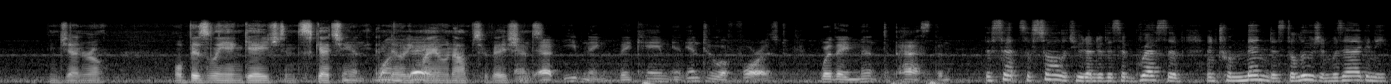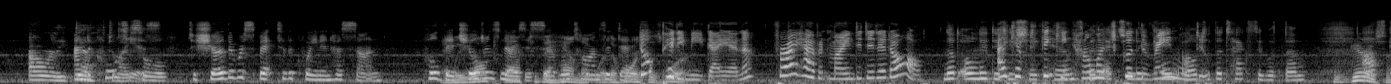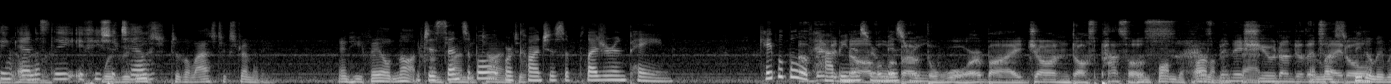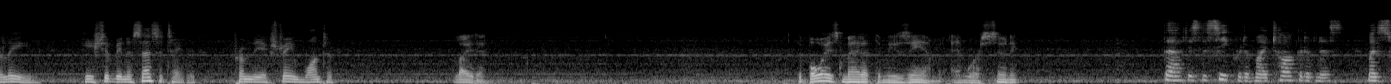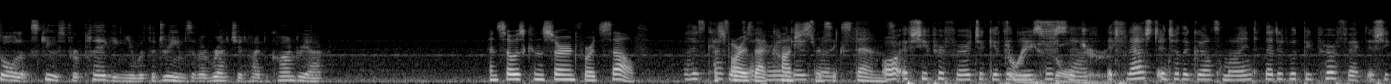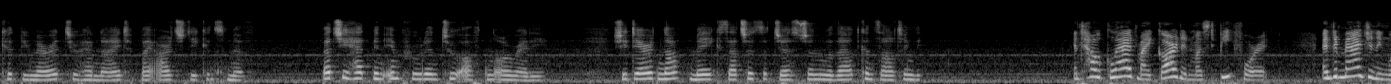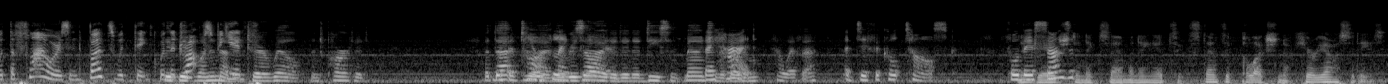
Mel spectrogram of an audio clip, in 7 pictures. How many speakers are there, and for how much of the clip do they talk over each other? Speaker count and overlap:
ten, about 24%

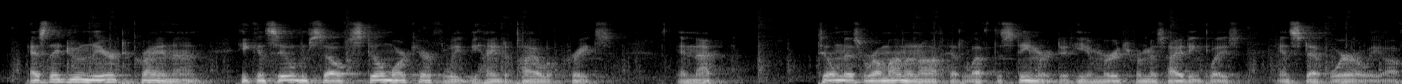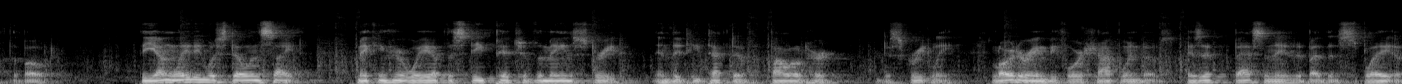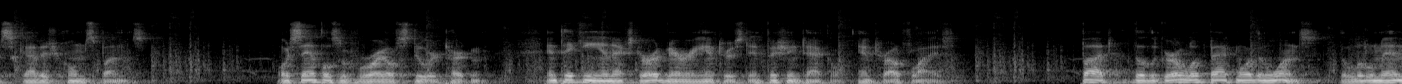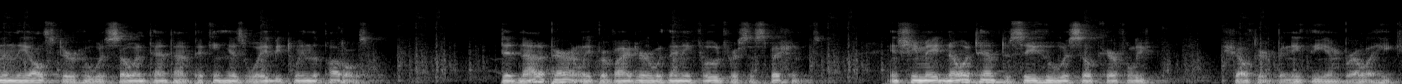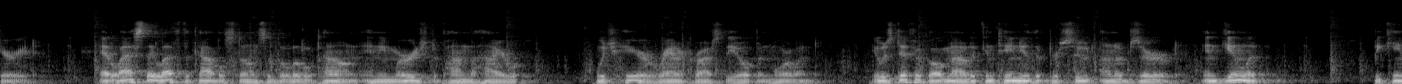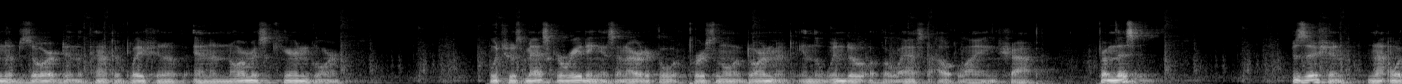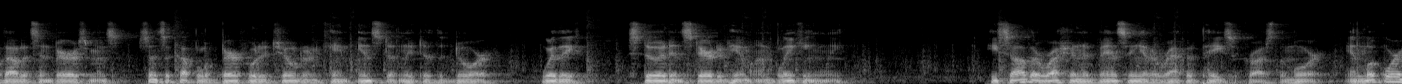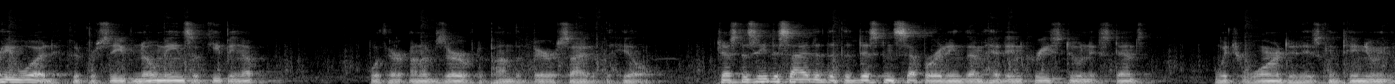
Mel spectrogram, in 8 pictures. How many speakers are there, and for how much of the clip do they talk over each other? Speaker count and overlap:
one, no overlap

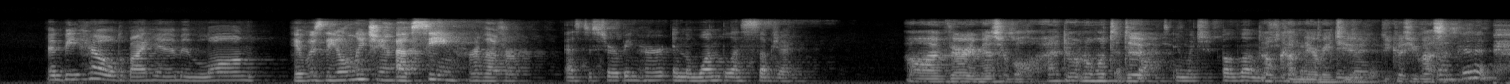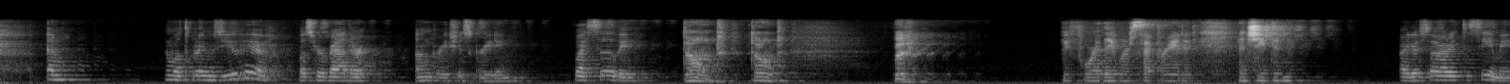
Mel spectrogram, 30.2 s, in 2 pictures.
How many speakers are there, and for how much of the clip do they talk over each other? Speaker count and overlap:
four, about 8%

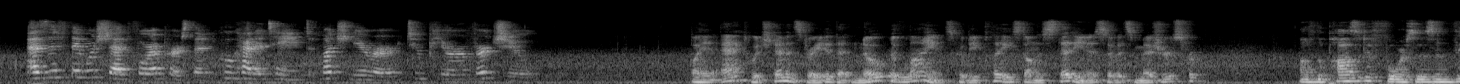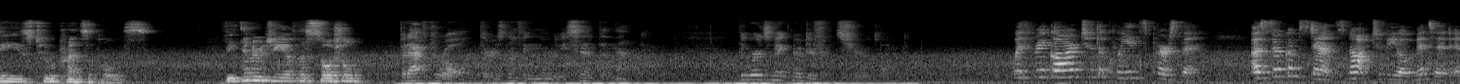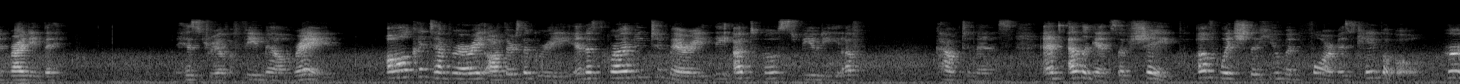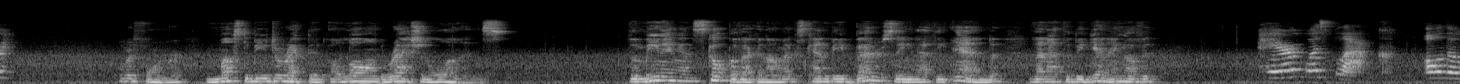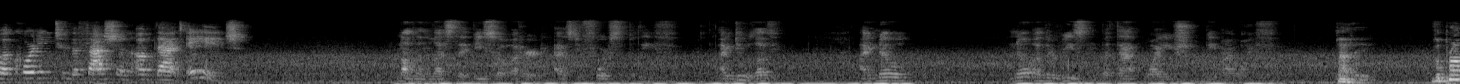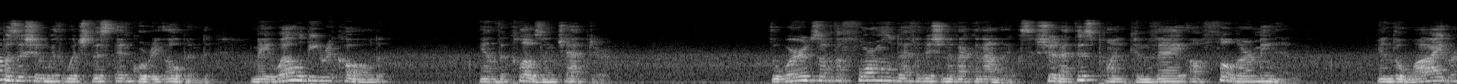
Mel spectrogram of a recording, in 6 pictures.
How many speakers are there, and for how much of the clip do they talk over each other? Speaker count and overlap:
four, no overlap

